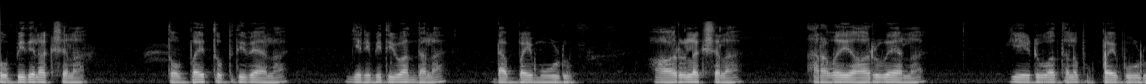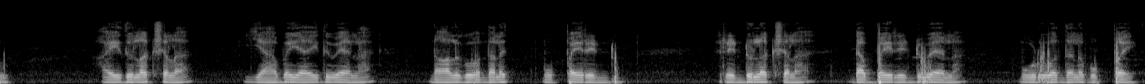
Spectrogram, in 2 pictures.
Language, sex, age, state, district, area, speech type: Telugu, male, 45-60, Andhra Pradesh, East Godavari, rural, spontaneous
